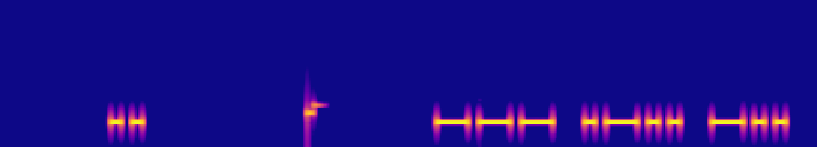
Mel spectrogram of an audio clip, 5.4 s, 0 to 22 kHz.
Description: Morse code, heard as a keyed tone, about 17 wpm, 700 Hz. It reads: I OLD
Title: Sentences from Top 200 Words - New Word Drill - 17wpm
